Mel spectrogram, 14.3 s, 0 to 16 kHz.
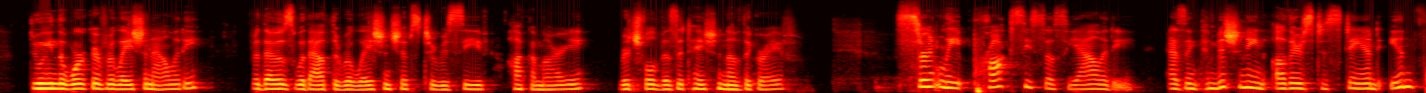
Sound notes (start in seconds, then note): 4.7 speaks in foreign language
